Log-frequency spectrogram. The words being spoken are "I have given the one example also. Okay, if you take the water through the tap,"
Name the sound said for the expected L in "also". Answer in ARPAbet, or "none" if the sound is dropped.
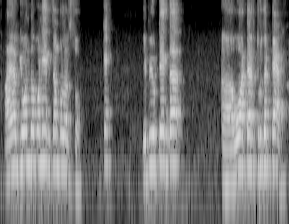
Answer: none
